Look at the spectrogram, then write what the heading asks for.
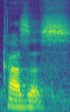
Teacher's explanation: usually when we have an S at the end, it kind of becomes a sh sound. Sh, sh.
